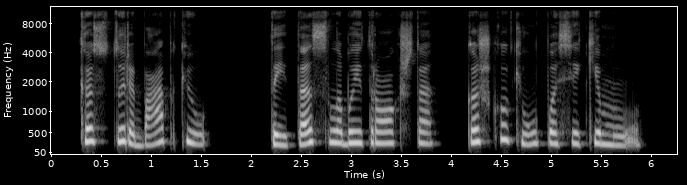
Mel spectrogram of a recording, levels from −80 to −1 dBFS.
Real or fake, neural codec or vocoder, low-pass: real; none; 10.8 kHz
